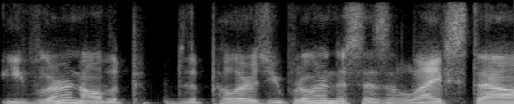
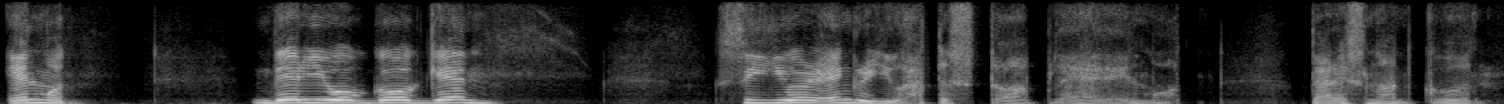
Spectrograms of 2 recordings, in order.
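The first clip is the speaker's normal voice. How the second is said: imitating mom; 4 dB louder, slower than usual. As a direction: nag him like his mother, slowly. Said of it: "She's like".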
